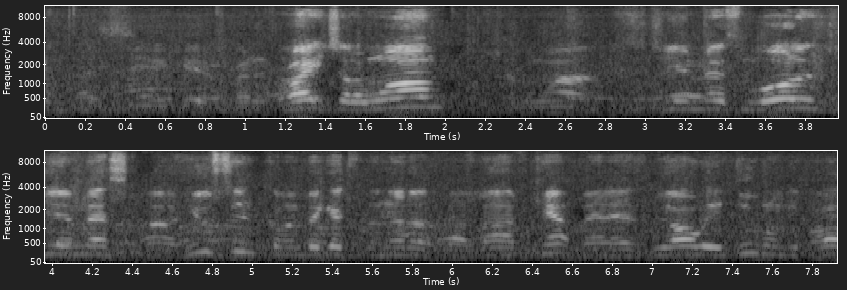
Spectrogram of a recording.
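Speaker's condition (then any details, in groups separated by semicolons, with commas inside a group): No condition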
